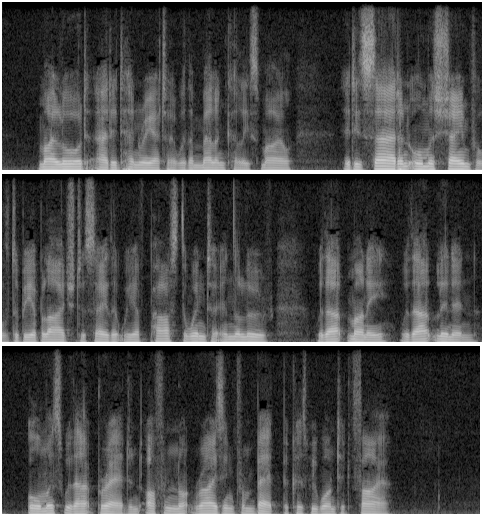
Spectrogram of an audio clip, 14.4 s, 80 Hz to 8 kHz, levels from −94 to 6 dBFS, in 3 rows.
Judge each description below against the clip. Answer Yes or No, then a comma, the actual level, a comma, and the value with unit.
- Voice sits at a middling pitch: No, low, 115 Hz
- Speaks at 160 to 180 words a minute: No, average, 190 wpm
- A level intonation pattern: Yes, narrow, 2.2 semitones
